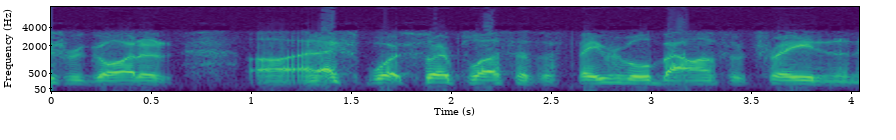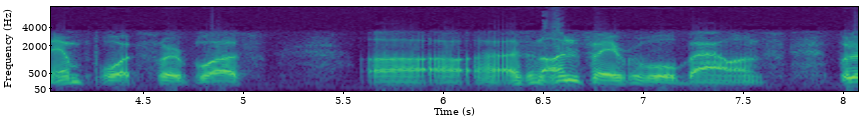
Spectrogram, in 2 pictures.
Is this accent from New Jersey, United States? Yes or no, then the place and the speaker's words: no; New York City, New York, United States; I grew up in Harlem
